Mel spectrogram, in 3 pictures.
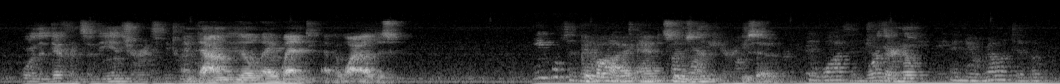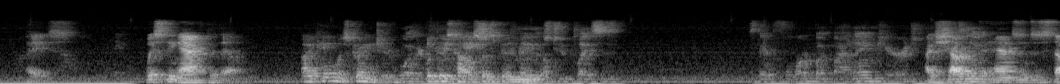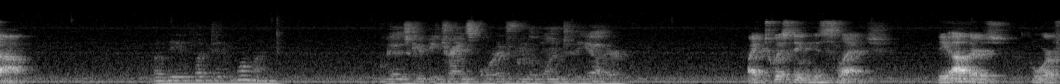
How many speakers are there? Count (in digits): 5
